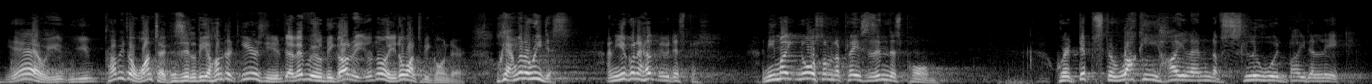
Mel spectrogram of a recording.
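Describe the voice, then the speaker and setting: An Irish man reading a poem aloud to children, reciting slowly and dramatically and breaking off into playful, chatty explanations. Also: high-pitched, big pitch swings, a little mellow. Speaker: poetry reader leading children. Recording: long reverb in a hall.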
